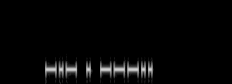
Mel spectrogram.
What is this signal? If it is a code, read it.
Morse code, heard as a keyed tone, about 36 wpm, 700 Hz. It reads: KE8
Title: USA Call Sign Prefixes - 35wpm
